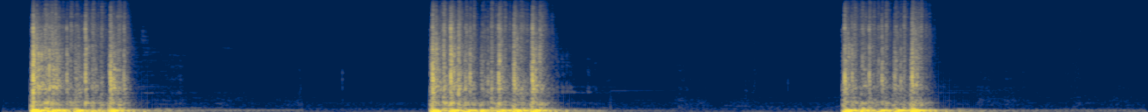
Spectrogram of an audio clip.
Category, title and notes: Sound effects > Objects / House appliances
The sound of someone rattling their keyboard and desk. Great for accentuating an over-the-top moment of rage in a video game or a comedy moment in animation.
